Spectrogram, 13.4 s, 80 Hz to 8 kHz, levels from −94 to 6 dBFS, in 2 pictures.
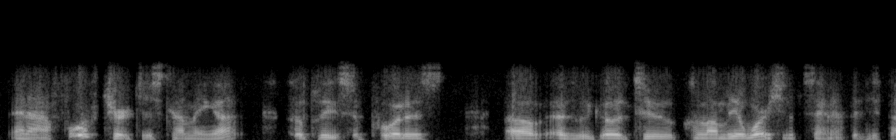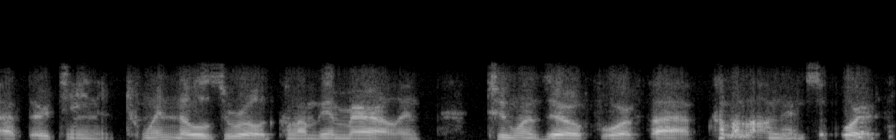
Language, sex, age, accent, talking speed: English, male, 50-69, American, 135 wpm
